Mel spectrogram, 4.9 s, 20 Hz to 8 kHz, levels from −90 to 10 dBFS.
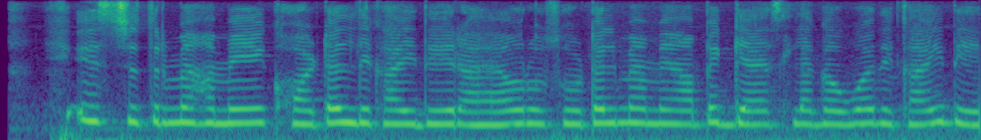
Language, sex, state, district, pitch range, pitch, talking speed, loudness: Hindi, female, Odisha, Khordha, 260-280 Hz, 270 Hz, 270 wpm, -20 LUFS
